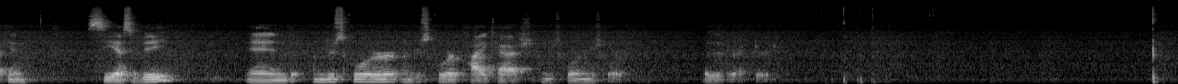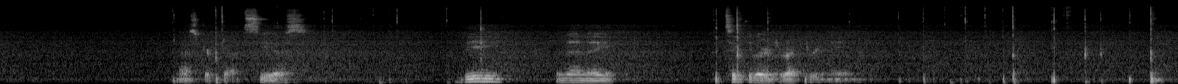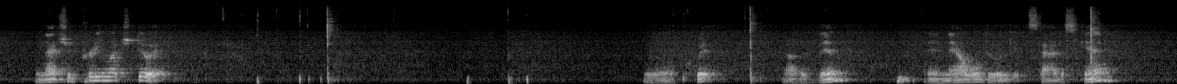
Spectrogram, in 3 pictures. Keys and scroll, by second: 8.0-9.2 typing, 9.9 Return, 11.5-16.2 typing, 16.6 Return, 19.1 shift+-, 20.5-24.1 typing, 25.6-27.1 typing, 28.6 shift+;, 30.3 q, 31.0 Return, 32.9 Up, 34.4 Return.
